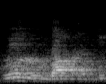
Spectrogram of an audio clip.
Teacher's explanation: Udah ya, jadi si nunnya kita rubah menjadi mim. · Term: iqlab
